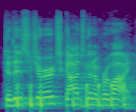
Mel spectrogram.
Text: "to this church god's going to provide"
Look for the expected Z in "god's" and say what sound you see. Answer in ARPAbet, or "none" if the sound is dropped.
Z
